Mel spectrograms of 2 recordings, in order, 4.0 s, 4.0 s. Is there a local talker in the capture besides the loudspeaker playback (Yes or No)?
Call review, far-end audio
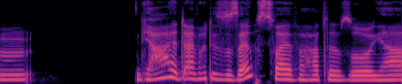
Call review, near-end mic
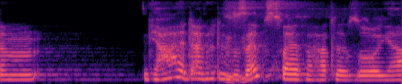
Yes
